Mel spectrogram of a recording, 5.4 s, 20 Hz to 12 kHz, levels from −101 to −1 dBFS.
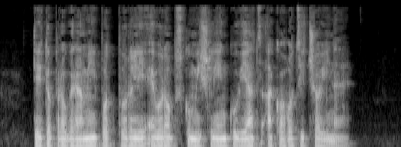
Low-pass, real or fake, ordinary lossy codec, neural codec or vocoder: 9.9 kHz; real; AAC, 48 kbps; none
